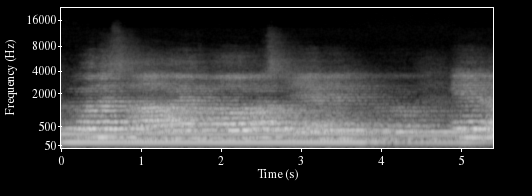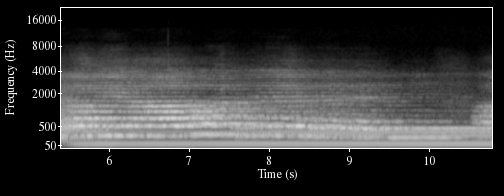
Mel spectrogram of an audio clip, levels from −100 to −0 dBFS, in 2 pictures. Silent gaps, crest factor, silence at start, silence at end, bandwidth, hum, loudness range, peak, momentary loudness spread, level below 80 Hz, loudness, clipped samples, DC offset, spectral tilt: none; 18 dB; 0 s; 0 s; 7.6 kHz; none; 5 LU; -6 dBFS; 9 LU; -50 dBFS; -23 LUFS; under 0.1%; under 0.1%; -8.5 dB/octave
